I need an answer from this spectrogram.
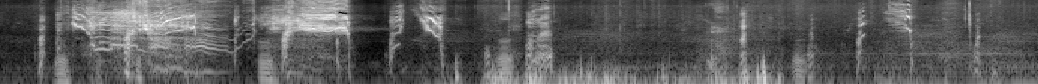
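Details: Wild baboons screaming: two long, loud, wavering harmonic shrieks, then scattered shorter rising yelps and low rumbling grunts over quieter background noise.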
